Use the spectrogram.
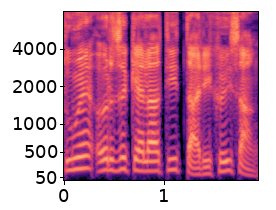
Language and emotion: Goan Konkani, neutral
